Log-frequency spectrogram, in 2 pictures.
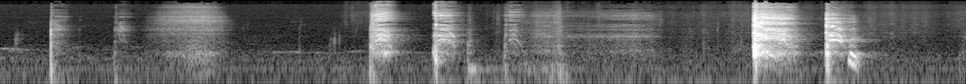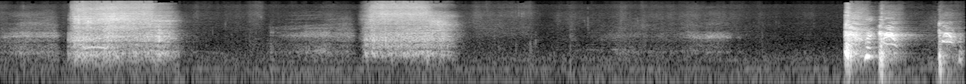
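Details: Recorded with a new high-fidelity microphone: several harsh coughs in short bursts with throat clearing, plus two long hissing nose blows in a quiet room; repeated coughing.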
